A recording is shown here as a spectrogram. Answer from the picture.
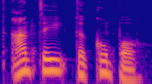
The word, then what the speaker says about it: Antetokounmpo: Antetokounmpo. – Yeah. Antetokounmpo.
